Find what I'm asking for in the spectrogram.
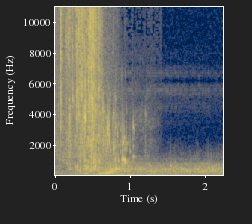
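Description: A bag being lowered into dirty water full of green stuff plunges in with a splashy, sloshing rush, then settles into a low, steady underwater murmur and gurgle that continues to the end, fairly loud.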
